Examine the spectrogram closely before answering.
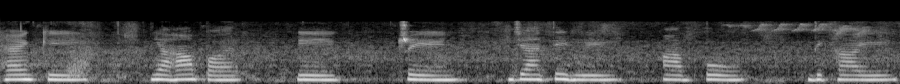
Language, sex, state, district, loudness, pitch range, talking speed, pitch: Hindi, female, Bihar, Kaimur, -15 LUFS, 210-225 Hz, 75 wpm, 215 Hz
